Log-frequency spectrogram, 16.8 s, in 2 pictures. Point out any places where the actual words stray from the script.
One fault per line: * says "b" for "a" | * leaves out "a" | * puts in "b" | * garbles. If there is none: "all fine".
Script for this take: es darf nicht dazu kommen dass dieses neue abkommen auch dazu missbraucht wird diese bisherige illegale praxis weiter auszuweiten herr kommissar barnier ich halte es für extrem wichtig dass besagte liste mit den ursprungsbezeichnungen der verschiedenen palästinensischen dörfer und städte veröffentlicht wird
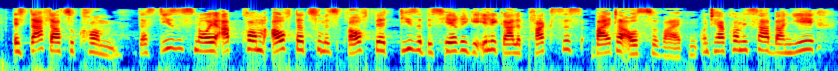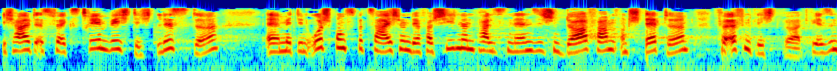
* leaves out "nicht"
* leaves out "dass besagte"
